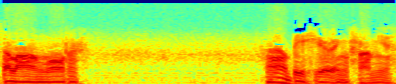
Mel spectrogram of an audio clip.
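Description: A man's voice: a bass voice, animated, slow, gravelly, a little hiss or hum, exaggerated voice. An American man acting a smug, scheming bachelor executive in a 1970s radio drama, suave and sly. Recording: tinny 1970s radio recording, music behind.

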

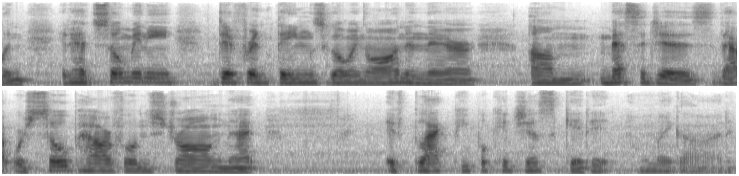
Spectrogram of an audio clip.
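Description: A hoarse woman from Los Angeles hosting a solo podcast, talking in a rambling, chatty way that keeps interrupting itself. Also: low-pitched, fairly bright tone. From South Central Los Angeles. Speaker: podcast host. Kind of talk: casual solo podcast monologue. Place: indoor room with space heater. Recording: faint background whirring noise.

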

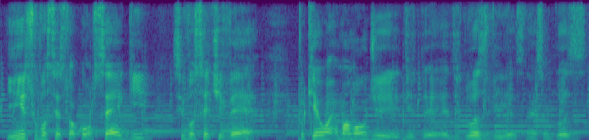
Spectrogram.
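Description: A man in his sixties with a São Paulo accent, recalling his working life in an interview, talking slowly with many restarts and tag questions. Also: medium pitch, expressive, music in the background. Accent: São Paulo Portuguese. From São Paulo, Brazil. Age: 60s. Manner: unhurried, hesitant, frequent tag questions and restarts. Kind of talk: reflective life-story interview.

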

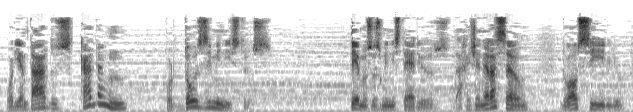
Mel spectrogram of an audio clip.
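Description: A slow, solemn, expressive spirit guide. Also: male voice, medium pitch. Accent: Brazilian Portuguese. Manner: solemn, measured explaining. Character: kindly male spirit guide, earnest, reverent veteran helper. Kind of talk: Brazilian radio drama acting, didactic and declamatory. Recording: radio drama with music bed. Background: faint music.

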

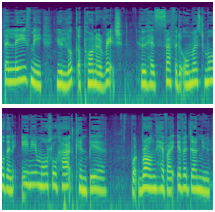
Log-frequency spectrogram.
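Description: A woman voicing an anguished bewitched knight in a storybook, pleading in courtly, archaic words with drawn-out, groaning delivery. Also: medium pitch, no echo, lightly acted. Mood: bitter pleading. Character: anguished bewitched knight, a desperate young man pleading in bonds.

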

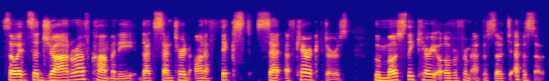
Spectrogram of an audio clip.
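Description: A man's voice: mid-range voice, a little fast, fairly bright tone, dry recording. A man co-hosting a podcast, explaining things in a casual, jokey, conversational way. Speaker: podcast co-host.

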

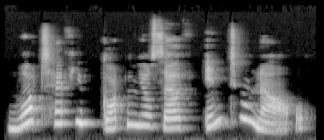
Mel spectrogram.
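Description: A woman's voice: high voice, lively intonation, slow, darkish tone, voice pushed up. A woman voicing a fussy, bookish male angel in a story, courteous and genteel with an exasperated edge. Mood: weary exasperation.

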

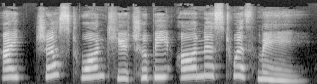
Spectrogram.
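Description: A woman's voice: very high voice, slow pace, a bit bright, voice pushed up, exaggerated voice. A woman voicing a prim, anxious male angel in an audiobook story, speaking in a precise, earnest and pleading manner. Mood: hurt, pleading.

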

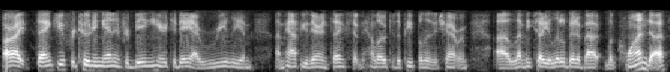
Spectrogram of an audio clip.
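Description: A man's voice: on the low side, steady tone, fast talker, no room sound. A man hosting an internet radio interview show, chatting in an easygoing way as he plugs the show and introduces his guest. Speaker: radio talk show host. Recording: tinny phone-like line, dry.

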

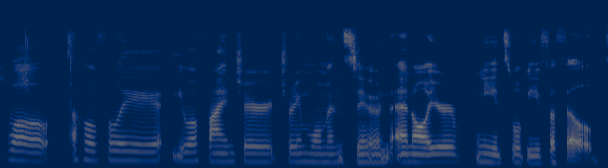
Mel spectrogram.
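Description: Female podcast host, low gravelly voice, laid-back talk with many fillers, dry close sound. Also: a little slow, no room sound. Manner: laughs often, chatty with many fillers. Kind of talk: casual podcast chat.

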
